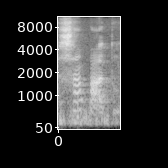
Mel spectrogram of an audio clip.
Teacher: um falante do sul da Espanha ou um falante latino-americano, ele falaria sapato, ainda que se escreva com Z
